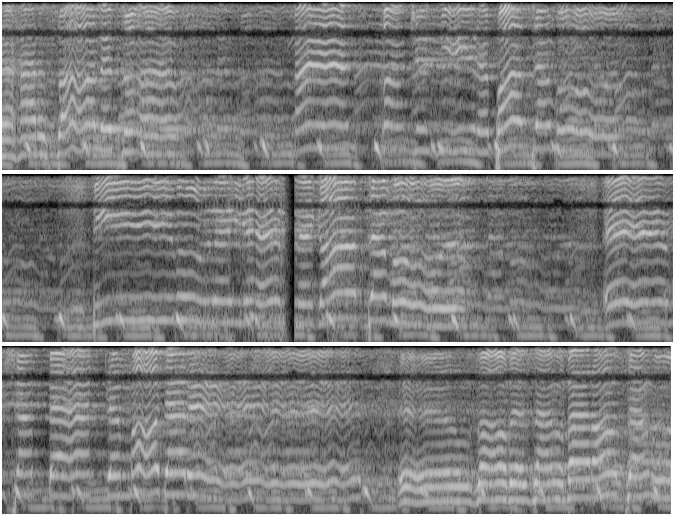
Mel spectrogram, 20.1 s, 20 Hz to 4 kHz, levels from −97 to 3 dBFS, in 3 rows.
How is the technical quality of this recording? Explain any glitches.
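The recording has one clear glitch, a burst of repeated stalls (stutter). It comes through a narrowband call path with nothing above 4 kHz, which fits G.711 mu-law at 64 kbps.

From 8.68 to 10.34 s, the audio keeps catching. There are about thirty short stalls, the longest 112 ms. The jitter buffer ran dry repeatedly, so the receiver stretched the last sound to fill 417 ms, a quarter of that stretch. Nothing is lost, but the audio drags and stutters.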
